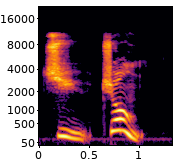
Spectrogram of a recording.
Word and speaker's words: 举重: It's 举重, weightlifting. – 举重. – 举, the third tone, which means to lift. – 举. – 重, the fourth tone. Tong means the weight.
